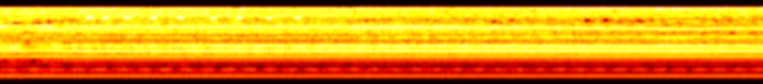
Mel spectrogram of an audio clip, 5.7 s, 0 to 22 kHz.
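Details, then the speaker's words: Craftsman 120V 30-gallon 6HP compressor (15A, 11.9 SCFM) running on a 24V 2400W hybrid inverter, pressure reaching 170 psi at about 100°F ambient with the inverter fan audible: steady, even motor hum with a bright high whine, no knocks; running normally. "you can hear the fan running the ambient's still about a hundred exhaust is definitely warmed up but nothing's gonna melt at 113."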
